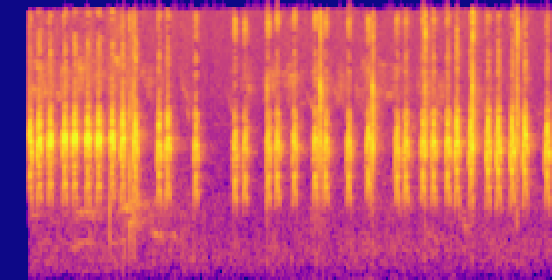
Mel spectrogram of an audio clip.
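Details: Yellow-vented bulbul singing loudly in the rapid ngropel style: a fast, chattering run of short bright notes, about three per second, with a brief pause near the middle before the string resumes.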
